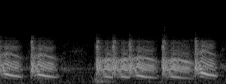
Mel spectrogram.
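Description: Electronic voice-recording toy dog playing back a recorded "poo" as a rapid string of short, sing-song syllables, each falling in pitch, with a brief pause about half a second in.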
